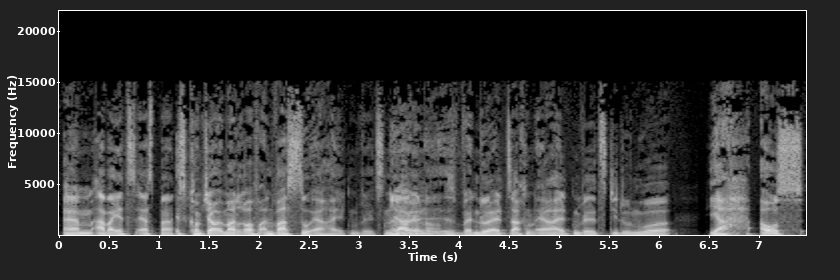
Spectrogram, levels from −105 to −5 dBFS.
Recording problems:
none

